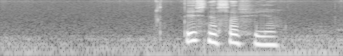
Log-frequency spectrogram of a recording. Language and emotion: Russian, neutral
